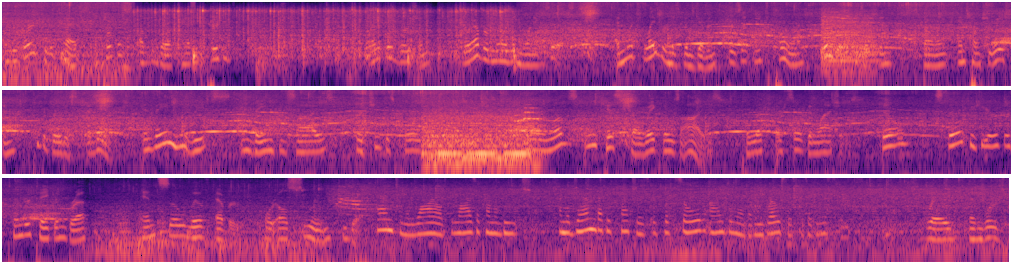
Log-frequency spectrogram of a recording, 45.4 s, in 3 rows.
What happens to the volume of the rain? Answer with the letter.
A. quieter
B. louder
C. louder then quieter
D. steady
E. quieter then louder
A.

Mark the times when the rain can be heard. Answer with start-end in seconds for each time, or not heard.
0.0-45.3.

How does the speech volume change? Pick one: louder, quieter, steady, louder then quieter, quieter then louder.
steady.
